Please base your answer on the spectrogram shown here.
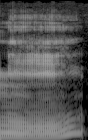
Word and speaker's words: mihi: So saying mi instead of mihi is fantastic.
